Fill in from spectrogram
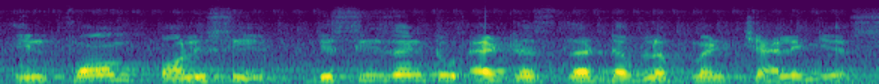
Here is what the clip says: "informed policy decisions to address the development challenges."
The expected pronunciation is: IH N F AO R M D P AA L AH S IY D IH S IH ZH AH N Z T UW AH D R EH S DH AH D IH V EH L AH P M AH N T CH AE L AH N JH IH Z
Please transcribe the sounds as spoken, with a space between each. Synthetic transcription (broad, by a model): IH N F AO R M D P AA L AH S IY D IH S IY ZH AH N T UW AH D R EH S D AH D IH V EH L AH P M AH N T CH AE L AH N JH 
